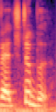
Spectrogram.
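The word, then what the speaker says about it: vegetable: वेजिटेबल the pronunciation is वेजिटेबल। Right? वेजिटेबल। वेजिटेबल just three syllables वेज टबल।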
